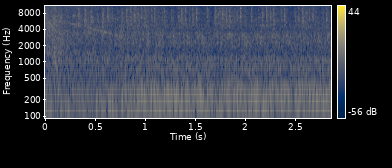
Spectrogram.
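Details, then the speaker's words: 1915cc VW Manx buggy air-cooled flat-four idling smoothly with no stumble after 009 distributor replaced by 034 and ignition timing set; steady low thrum, slight belt squeal from loose belt. "what it's supposed to do. And no stumble."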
